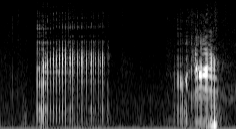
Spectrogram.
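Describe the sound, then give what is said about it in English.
A four-day-old water buffalo calf gives two rough, grunting calls: a longer raspy bellow, a short pause, then a briefer, higher-pitched squealing grunt. No one speaks. “It's a combination of what a pig, a horse, and an elephant make.”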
